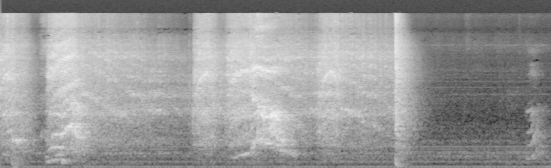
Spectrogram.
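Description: Electric motor of a remote-control toy monster truck whirring as it drives over a hardwood floor, in two runs with a short break after about three seconds. It stops abruptly with a click about six seconds in.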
